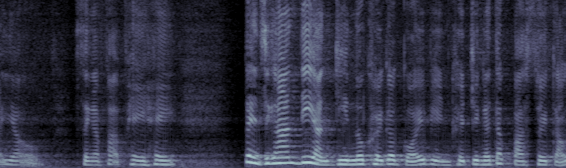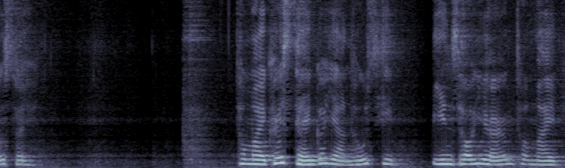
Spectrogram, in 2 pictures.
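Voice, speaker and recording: A woman preacher speaks Cantonese as a second language, with a foreign accent. Her voice is mellow and relaxed at a middling pitch. She gives a sermon with personal testimony, repeating key phrases and asking her listeners questions. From outside Hong Kong, a foreigner. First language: not Cantonese.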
